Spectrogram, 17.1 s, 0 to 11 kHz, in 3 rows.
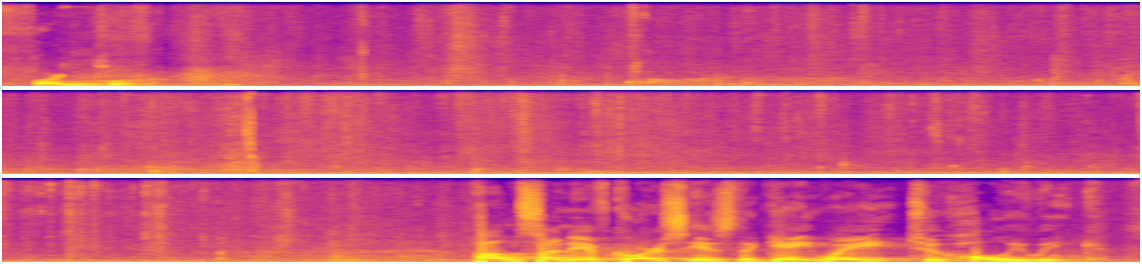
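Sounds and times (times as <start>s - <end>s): low hum: 0.0s - 14.0s
light footsteps: 0.4s - 13.8s
robes rustling: 0.5s - 13.8s.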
